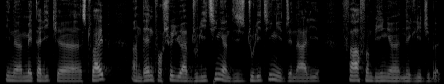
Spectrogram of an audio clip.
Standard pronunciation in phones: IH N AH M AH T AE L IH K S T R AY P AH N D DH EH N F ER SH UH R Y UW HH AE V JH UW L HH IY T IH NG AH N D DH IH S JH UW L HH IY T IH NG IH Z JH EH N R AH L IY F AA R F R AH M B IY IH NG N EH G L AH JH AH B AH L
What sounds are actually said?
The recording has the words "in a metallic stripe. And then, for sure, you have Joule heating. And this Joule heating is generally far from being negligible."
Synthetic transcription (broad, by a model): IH N AH M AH T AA L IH K S T R AY P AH N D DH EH N F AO SH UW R Y UW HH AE V JH UW L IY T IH NG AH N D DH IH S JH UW L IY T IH NG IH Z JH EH N R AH L IY F AA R F R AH M B IY IH NG N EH G L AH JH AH B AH L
